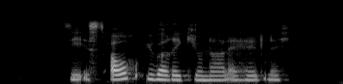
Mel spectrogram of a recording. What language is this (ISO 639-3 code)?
deu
